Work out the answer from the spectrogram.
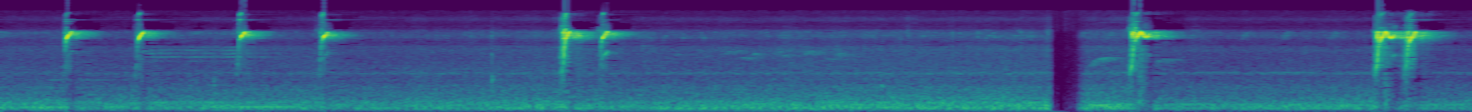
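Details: Small, actively singing caged siri-siri bird, used as a master and lure for training songbirds: sharp, very high chip notes at irregular intervals with brief pauses, over a faint low hum.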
